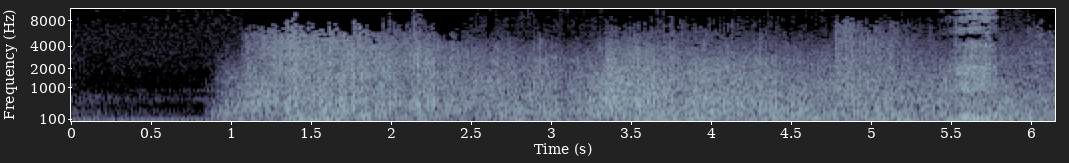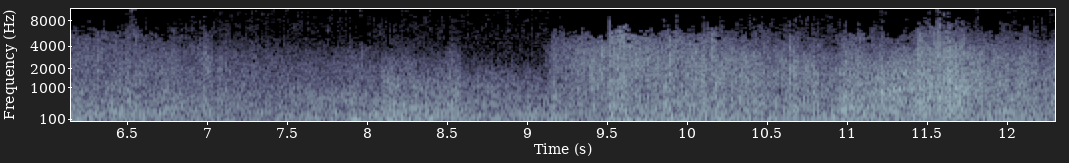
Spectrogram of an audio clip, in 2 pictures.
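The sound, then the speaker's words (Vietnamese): A lightning strike's thunder sound effect: after a quiet second, a broad rumbling roar swells in and holds for many seconds, rough and dense, with no voices. “Đột nhiên trên bầu trời một tia sét xẹt qua.”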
